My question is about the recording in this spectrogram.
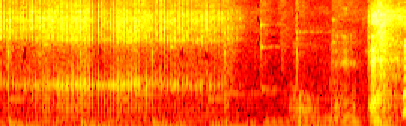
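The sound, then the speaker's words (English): A person imitates snoring: a rapid, throaty rattling drone in quick repeated pulses, ending in a sharp, louder breathy snort. “Yeah, man, I'm going to give them some snoring, man.”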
